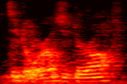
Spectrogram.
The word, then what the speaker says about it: Zadorov: Zadorov. Zadorov Has 5 minutes of penalty time every single game of his entire career with us.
